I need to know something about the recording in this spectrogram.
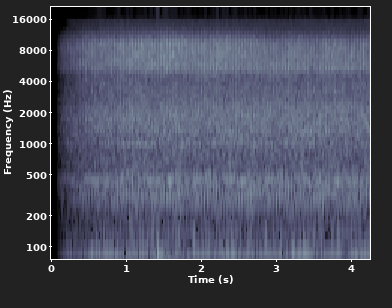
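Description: Vintage film projector running: a steady mechanical whir with a fast flutter, fading in over the first half second, with a single sharp click about a second and a half in.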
